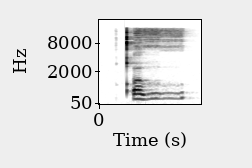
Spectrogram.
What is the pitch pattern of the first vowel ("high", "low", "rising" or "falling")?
high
